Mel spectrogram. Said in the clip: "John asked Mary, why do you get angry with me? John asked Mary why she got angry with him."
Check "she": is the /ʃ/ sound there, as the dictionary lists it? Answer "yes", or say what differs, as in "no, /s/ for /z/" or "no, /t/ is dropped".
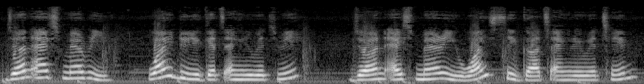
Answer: no, /s/ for /ʃ/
